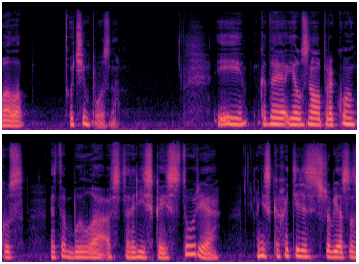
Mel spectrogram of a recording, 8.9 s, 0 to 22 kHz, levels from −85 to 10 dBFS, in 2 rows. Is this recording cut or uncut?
uncut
